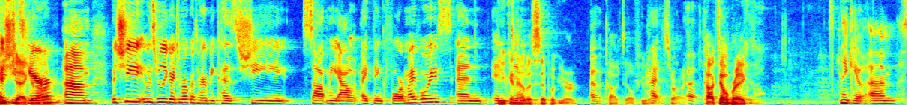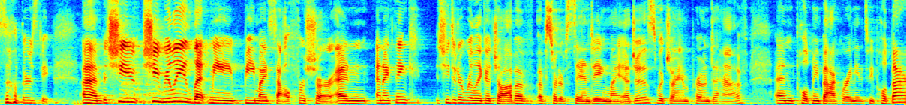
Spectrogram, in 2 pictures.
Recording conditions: live audience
